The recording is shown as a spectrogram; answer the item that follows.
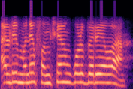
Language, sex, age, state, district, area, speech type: Kannada, female, 45-60, Karnataka, Gulbarga, urban, conversation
